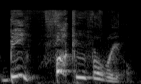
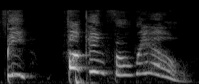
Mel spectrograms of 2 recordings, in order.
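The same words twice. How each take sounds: First: Said in the usual way. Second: Much higher and louder yell; shouted repeat. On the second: Real, not acted. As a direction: yell it the second time. Repeated rant line.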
